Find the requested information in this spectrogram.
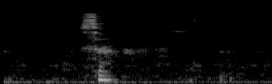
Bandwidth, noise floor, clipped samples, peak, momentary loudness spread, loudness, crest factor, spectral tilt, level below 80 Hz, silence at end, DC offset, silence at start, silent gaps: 11.5 kHz; -56 dBFS; under 0.1%; -14 dBFS; 26 LU; -31 LUFS; 22 dB; -3.5 dB/octave; -64 dBFS; 0.4 s; under 0.1%; 0.05 s; none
